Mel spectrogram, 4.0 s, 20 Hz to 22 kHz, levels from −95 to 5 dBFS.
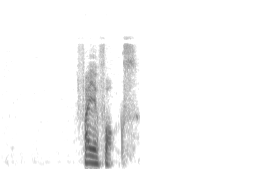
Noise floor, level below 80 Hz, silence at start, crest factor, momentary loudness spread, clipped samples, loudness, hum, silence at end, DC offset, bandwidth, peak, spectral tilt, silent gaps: -87 dBFS; -84 dBFS; 1.25 s; 24 dB; 17 LU; under 0.1%; -35 LUFS; none; 2 s; under 0.1%; 9.2 kHz; -18 dBFS; -6 dB/octave; none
